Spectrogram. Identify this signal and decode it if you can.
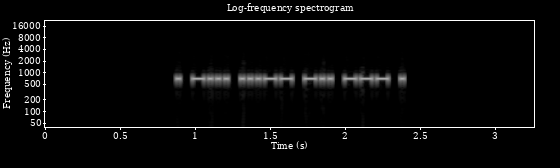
Morse code, heard as a keyed tone, about 46 wpm, 700 Hz. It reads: EB3DOE
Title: DXCC-100 Call Signs - 6 Characters - Repeated 3x - 45wpm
